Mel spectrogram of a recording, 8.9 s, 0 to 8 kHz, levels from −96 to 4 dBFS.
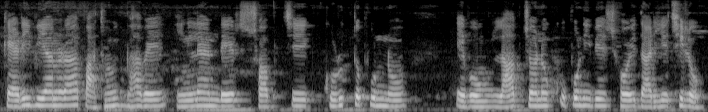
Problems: none marked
